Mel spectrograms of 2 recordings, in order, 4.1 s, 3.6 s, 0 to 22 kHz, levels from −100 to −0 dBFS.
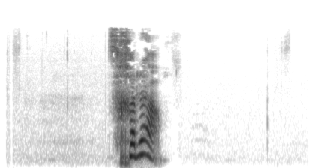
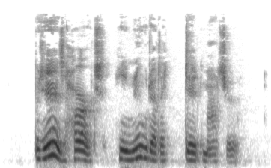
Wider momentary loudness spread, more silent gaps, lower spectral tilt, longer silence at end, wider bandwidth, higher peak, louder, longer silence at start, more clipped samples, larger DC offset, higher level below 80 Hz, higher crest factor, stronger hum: about the same, 14 LU vs 14 LU; neither; about the same, -3 dB/octave vs -4 dB/octave; first, 2 s vs 0.5 s; second, 11.5 kHz vs 15.5 kHz; first, -2 dBFS vs -10 dBFS; first, -20 LUFS vs -27 LUFS; first, 1.45 s vs 0.45 s; neither; neither; about the same, -68 dBFS vs -72 dBFS; first, 24 dB vs 18 dB; neither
